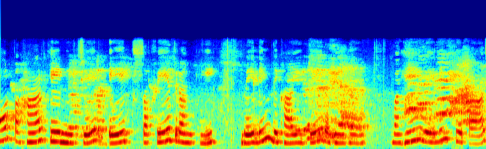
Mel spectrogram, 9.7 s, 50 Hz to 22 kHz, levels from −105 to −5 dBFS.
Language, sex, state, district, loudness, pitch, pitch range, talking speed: Hindi, male, Rajasthan, Jaipur, -13 LUFS, 245 Hz, 220-265 Hz, 105 wpm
